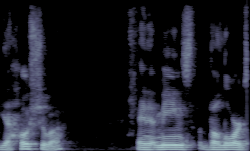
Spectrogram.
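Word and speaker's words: יהושע: does Joshua's name mean in Hebrew well it's pronounced yahushua and it means the Lord saves who will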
